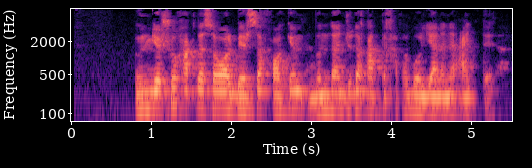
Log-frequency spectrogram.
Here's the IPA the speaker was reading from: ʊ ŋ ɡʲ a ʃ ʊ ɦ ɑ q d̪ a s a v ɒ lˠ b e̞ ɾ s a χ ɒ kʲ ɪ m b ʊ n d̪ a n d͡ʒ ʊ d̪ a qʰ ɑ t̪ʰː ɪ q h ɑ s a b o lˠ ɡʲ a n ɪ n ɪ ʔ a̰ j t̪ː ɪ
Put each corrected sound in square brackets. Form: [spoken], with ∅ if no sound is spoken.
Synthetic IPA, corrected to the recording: ʊ ŋ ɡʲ a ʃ ʊ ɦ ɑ q d̪ a s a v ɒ lˠ b e̞ ɾ s a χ ɒ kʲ ɪ m b ʊ n d̪ a n d͡ʒ ʊ d̪ a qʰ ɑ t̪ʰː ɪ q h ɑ [f] a b o lˠ ɡʲ a n ɪ n ɪ ʔ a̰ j t̪ː ɪ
